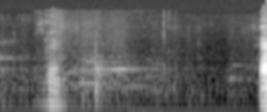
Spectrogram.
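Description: Faint, off-microphone voice of a woman in the audience, with one short vocal sound about half a second in, then quiet. A man's loud, amplified voice starts right at the end.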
